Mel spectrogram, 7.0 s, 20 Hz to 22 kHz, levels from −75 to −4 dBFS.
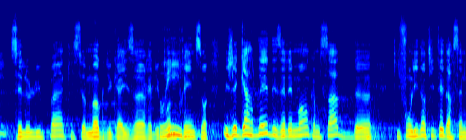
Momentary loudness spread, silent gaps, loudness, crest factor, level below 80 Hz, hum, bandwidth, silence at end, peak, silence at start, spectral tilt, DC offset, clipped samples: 8 LU; none; -31 LUFS; 16 dB; -60 dBFS; none; 14 kHz; 0 s; -14 dBFS; 0 s; -7 dB/octave; under 0.1%; under 0.1%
